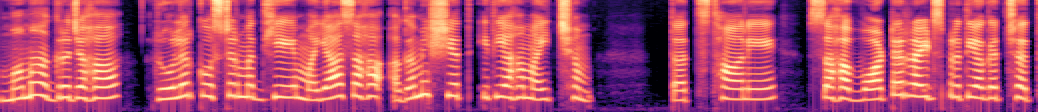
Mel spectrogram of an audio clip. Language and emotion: Sanskrit, sad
